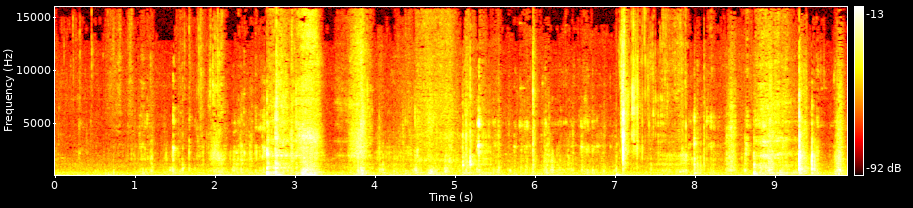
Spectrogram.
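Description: A person chewing a mouthful of food with the mouth closed, close to the microphone: faint mouth clicks, with a few louder chews here and there.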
